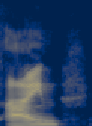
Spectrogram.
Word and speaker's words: Ayn: It's people say Anne, a lot of people say Anne, but she was from Russia, so it's pronounced Ayn.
